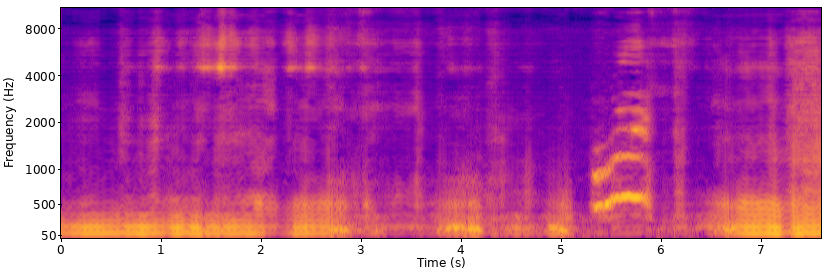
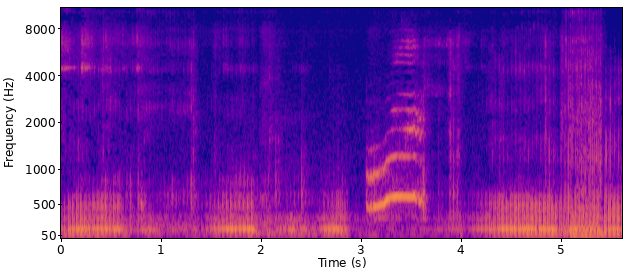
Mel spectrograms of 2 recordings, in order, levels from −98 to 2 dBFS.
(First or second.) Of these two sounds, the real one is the second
